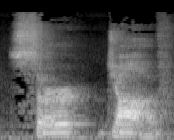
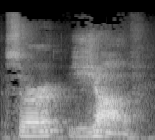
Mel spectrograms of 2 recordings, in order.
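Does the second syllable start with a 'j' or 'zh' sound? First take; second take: j; zh. First: The second syllable starts with a hard j sound. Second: The second syllable starts with a soft zh sound. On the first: The speaker calls it wrong. "this is what you're saying. You're saying, sir, jav, jav, jav, like J" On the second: The speaker calls it right. "It's more like a zh"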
